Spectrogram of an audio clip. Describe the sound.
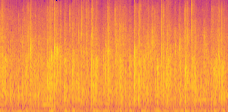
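Dense applause fills the space as women in the crowd clap for the Lord at a large religious gathering in Belarus. Rapid, overlapping claps blend into a steady wash of even loudness throughout, with no voices over it.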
